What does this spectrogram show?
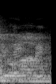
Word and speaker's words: Johann: But yeah, that's how it's pronounced, Johann, apparently.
